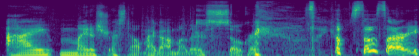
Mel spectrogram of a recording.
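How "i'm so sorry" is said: higher-pitched, mock-tearful apology; retold crying apology. Retelling how she apologized to her godmother after the chop, mock-weepy and high. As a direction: imitate your past self whimpering an apology. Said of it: "I boohoo cried".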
